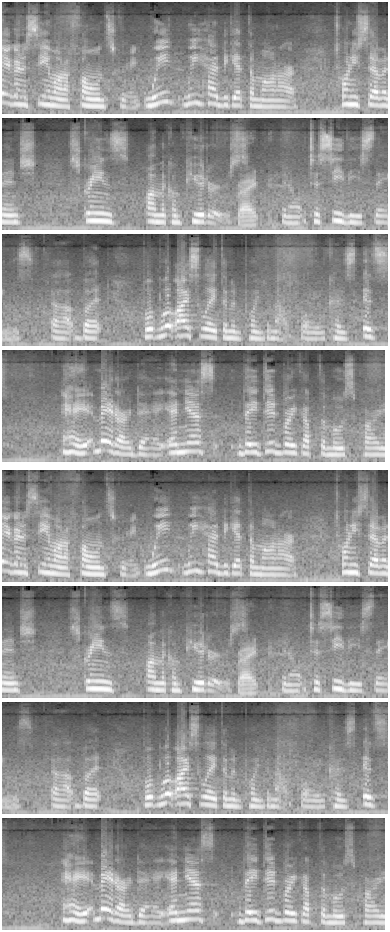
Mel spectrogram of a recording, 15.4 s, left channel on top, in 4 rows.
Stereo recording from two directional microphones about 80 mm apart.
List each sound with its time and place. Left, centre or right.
0.0 s speech: centre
